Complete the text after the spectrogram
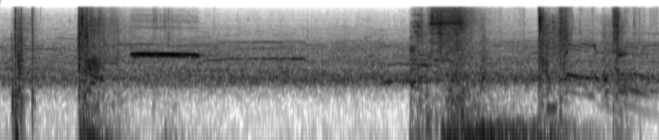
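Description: Armored players crash together in a heavy tackle.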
